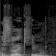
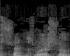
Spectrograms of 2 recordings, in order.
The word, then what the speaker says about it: Joachim: prénom à leur manière se prononce comme chute donc chute joa si vous jouez à saint-joachim nous ne sommes pas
